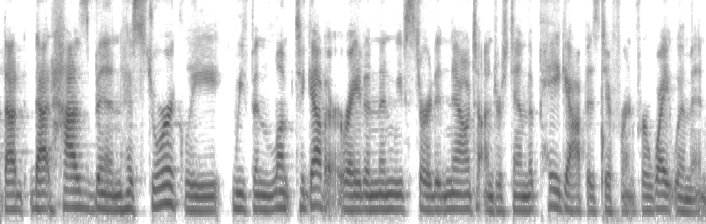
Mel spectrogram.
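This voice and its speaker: A woman's voice: low voice, fairly bright tone, dry recording, clean studio sound. A woman speaking as a guest in a conversational interview, thoughtful and earnest, with frequent fillers, heard over a video call.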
